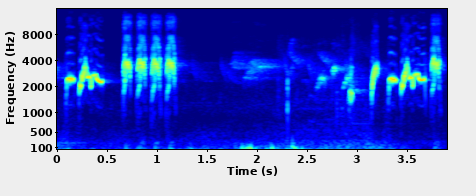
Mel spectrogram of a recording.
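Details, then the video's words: Decoy red-whiskered bulbul in competitive song meant for training other birds: rapid runs of sharp, clear whistled notes repeated in bursts, a softer warbling stretch in the middle, then another fast volley of bright notes. "Chào mào mồi hót đấu quá tuyệt - Luyện giọng Chào mào hót hay ép bổi sổ bọng và căng lửa"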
